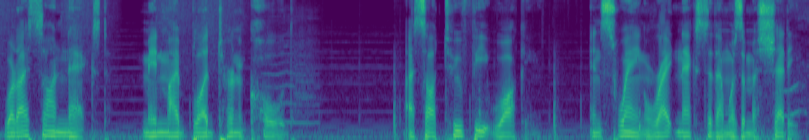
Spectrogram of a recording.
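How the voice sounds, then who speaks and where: Deep voiced guy reading a creepy story, slow and somber, quiet music under it. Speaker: narrator. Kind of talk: scripted horror story narration. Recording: faint music behind.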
